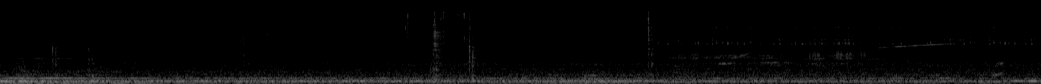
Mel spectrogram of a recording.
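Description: Small buttons click as a hand presses them.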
